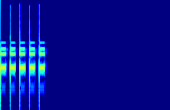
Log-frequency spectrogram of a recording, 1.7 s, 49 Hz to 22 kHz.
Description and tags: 5 beeps. Model 2
beep, futuristic, gui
